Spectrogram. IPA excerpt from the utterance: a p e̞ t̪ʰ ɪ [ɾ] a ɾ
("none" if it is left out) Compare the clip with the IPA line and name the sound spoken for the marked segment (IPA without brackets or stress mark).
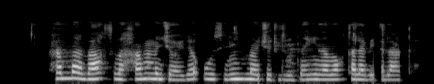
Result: l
